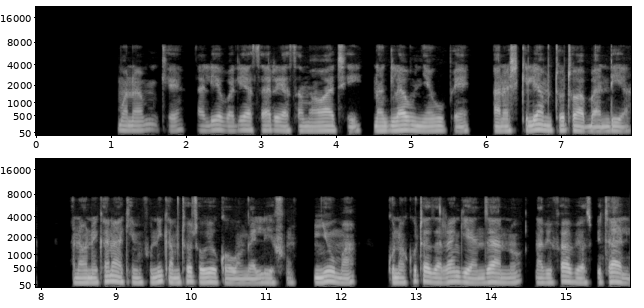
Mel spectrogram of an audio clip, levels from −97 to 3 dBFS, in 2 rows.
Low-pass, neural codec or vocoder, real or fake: 7.2 kHz; none; real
